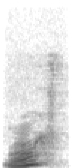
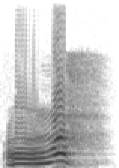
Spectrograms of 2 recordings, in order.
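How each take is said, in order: First: Soft half-hearted bark; a quiet, failed little ruff; weak dog ruff. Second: High yappy little ruff; little dog ruff. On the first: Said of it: "That wasn't good". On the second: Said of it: "Well, it's more like". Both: Shown as a demonstration.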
